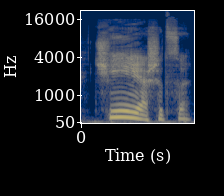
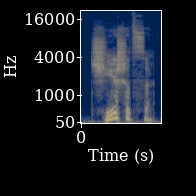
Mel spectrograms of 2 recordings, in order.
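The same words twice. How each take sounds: First: Тянет «Чешется» выше, насмешливо; передразни с издёвкой; передразнивая. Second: Said in the usual way. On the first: Acted. (передразнивая «Чешется») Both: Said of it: "передразнила женщина".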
